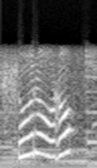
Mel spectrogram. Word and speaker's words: sururu: Sur vamos a decir sururu y rojo siriri.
